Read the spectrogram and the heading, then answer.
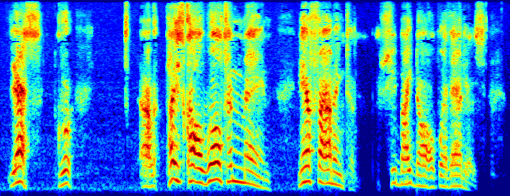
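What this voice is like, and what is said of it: Maine accent. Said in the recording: “I can hear some of that Maine... I never lost my accent”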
